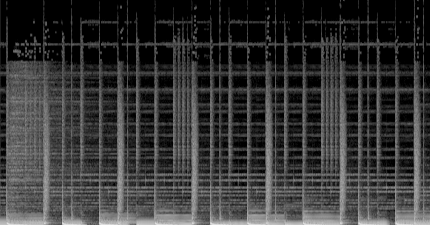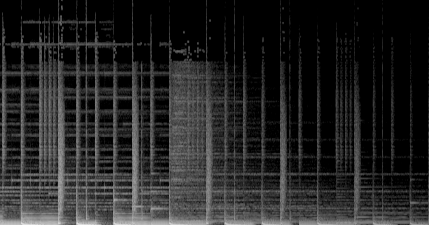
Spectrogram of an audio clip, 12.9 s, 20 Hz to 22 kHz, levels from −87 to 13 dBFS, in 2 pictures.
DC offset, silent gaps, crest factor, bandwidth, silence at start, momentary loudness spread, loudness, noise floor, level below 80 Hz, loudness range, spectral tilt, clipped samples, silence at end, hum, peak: under 0.1%; none; 10 dB; 15.5 kHz; 0 s; 16 LU; -11 LUFS; -34 dBFS; -12 dBFS; 11 LU; -6.5 dB/octave; under 0.1%; 0.1 s; none; 0 dBFS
